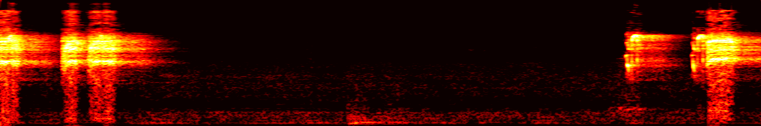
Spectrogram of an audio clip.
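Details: Black francolin calling in a forest: loud, harsh, grating notes delivered in a pair of bursts, a long quiet stretch, then another pair of rasping bursts.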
